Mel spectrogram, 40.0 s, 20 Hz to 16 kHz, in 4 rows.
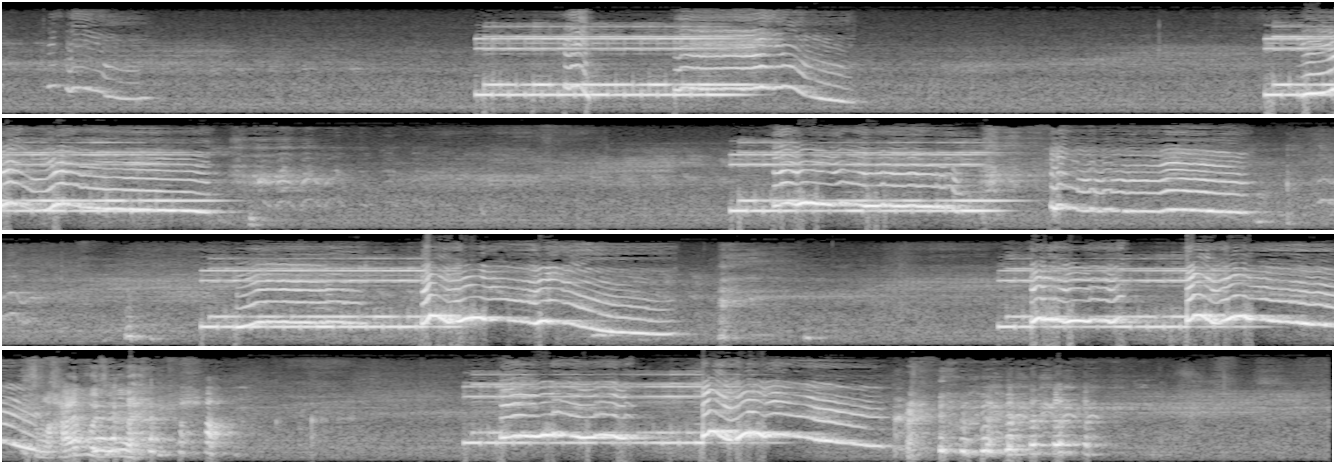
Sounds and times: Speech: 0:30.2 - 0:31.2.

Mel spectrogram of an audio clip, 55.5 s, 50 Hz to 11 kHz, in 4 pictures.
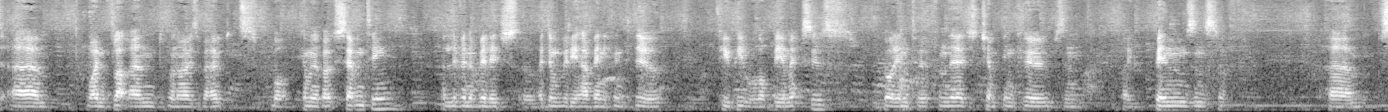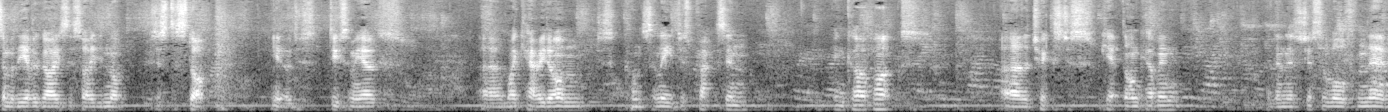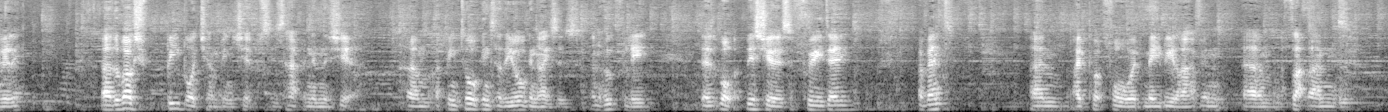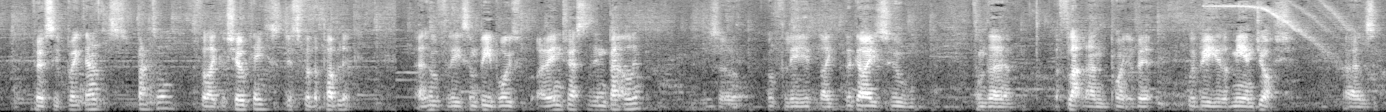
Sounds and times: Speech: 0:00.0 - 0:12.4, 0:13.3 - 0:28.0, 0:28.8 - 0:36.3, 0:36.9 - 0:37.3, 0:38.0 - 0:41.4, 0:42.0 - 0:45.2, 0:45.8 - 0:55.5
Music: 0:00.0 - 0:55.5.

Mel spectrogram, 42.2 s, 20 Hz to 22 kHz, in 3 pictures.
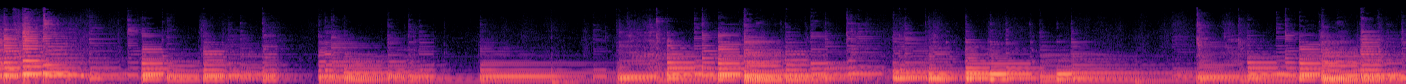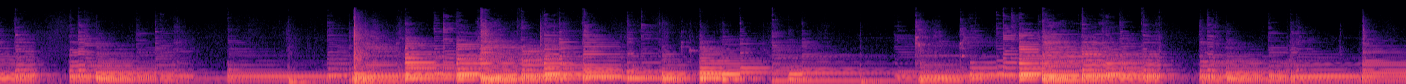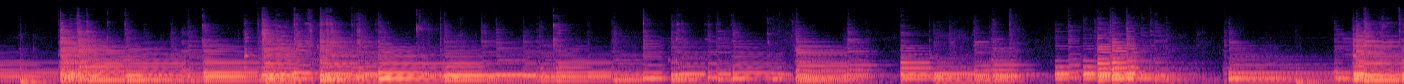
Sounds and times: Guitar: 0:00.0 - 0:42.1.

